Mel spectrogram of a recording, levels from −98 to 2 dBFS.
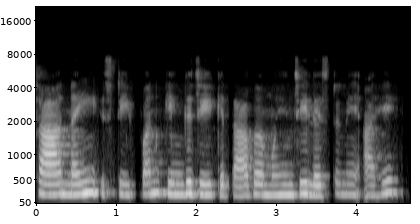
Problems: none marked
